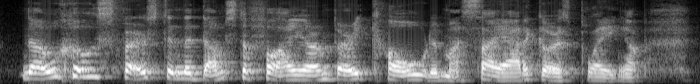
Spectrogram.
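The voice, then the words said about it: Poor impression of cartoon Jewish kid. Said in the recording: “that impression just became the little Jewish kid on South Park... The impression was terrible.”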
